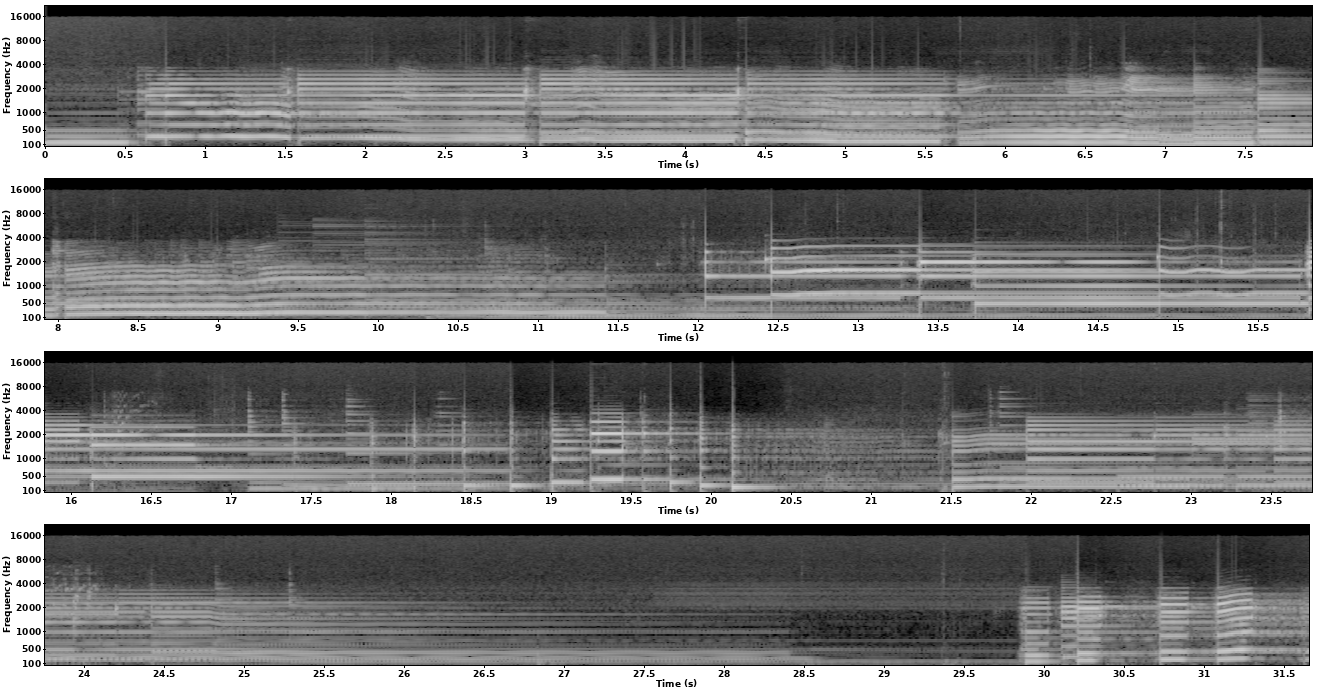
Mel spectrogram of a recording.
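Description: Franklin pedal steel guitar playing a slow improvised piece: sustained chords whose notes slide up and down in pitch, with an electric guitar accompanying. Near the end a long held chord slowly fades away.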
